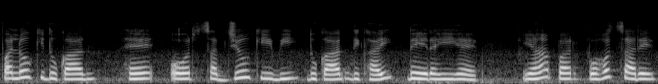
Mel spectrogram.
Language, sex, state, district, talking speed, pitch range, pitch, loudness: Hindi, female, Rajasthan, Jaipur, 165 wpm, 245-270 Hz, 255 Hz, -13 LUFS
